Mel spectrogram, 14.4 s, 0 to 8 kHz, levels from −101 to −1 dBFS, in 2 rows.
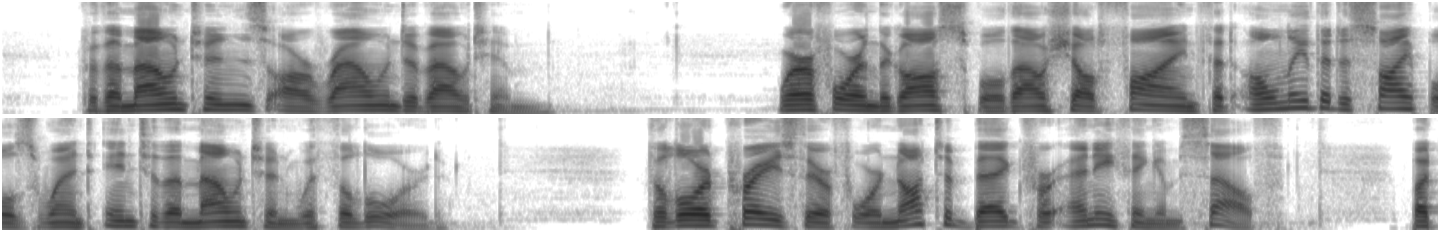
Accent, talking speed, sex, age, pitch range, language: American, 150 wpm, male, 50-69, 105-140 Hz, English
